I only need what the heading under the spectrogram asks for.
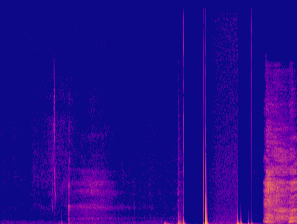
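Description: A quick run of four or five sharp, harsh coughs, bunched together, ending in a rough, breathy hack. No one speaks.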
